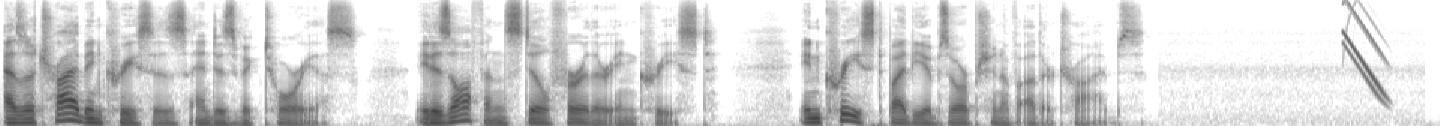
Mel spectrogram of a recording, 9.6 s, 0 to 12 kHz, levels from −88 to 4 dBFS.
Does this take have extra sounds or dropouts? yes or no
yes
